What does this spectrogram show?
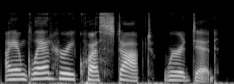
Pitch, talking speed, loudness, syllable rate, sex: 215 Hz, 230 wpm, -17 LUFS, 5.9 syllables/s, female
